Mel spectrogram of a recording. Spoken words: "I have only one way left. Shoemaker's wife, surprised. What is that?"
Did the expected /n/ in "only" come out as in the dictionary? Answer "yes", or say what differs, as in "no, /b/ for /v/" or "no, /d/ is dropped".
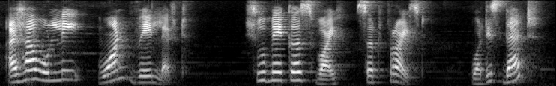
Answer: yes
